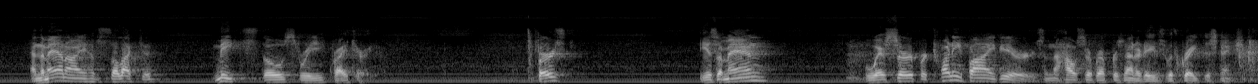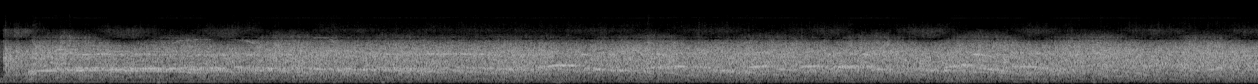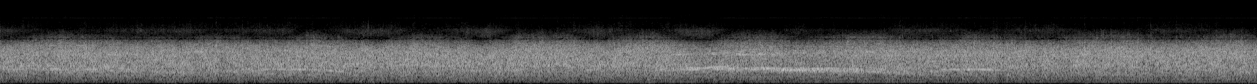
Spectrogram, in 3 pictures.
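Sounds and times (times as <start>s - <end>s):
speech: 0.3s - 3.8s, 5.4s - 5.8s, 7.0s - 7.8s, 8.5s - 13.1s
assembled legislators giving standing applause: 12.5s - 37.7s.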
